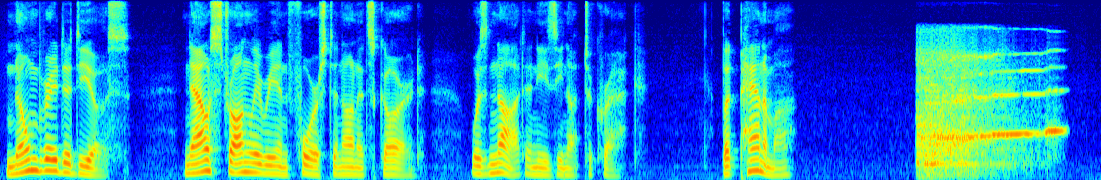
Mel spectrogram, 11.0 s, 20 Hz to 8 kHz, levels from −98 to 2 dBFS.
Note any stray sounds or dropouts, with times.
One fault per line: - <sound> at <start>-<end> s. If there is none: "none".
- squeak at 9.1-10.7 s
